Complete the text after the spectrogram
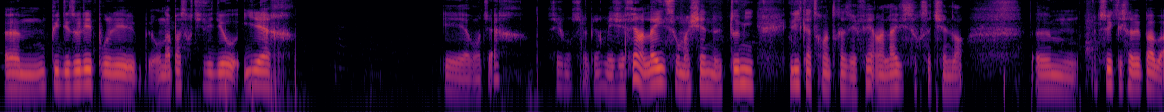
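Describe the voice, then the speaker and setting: A young man with a cold, casually commentating his own mobile game match, chatty and self-mocking, muttering as he plays. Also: mid-range voice. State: stuffy with a cold.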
